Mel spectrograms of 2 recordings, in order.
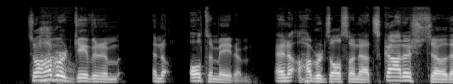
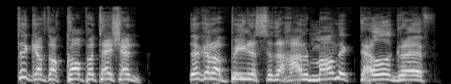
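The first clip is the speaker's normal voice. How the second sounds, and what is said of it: Put-on Scottish accent. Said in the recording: “that was an inappropriate Scottish accent”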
